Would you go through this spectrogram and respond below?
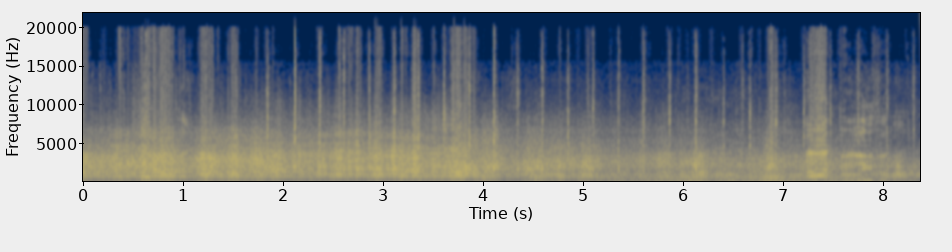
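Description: Air National Guard planes make a flyover above the Westfield 350 parade crowd, a loud, sustained roaring engine rumble overhead with excited voices from onlookers talking and exclaiming over it throughout.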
